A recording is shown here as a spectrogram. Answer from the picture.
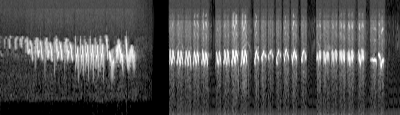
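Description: A bird chirping in fast, high runs: a first run that slides slightly lower in pitch, then after a short pause a string of brief chirp runs.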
